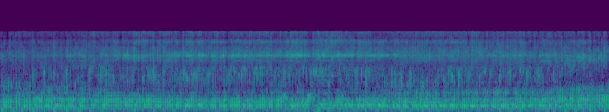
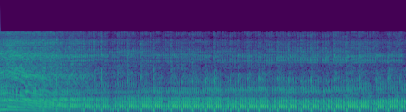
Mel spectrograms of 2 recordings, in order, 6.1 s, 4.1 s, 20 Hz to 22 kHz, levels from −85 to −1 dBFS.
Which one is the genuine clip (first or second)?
second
